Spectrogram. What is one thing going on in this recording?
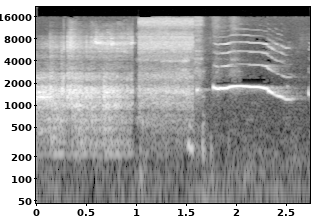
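Static hisses loudly.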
